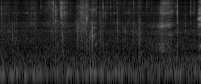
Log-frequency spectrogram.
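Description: Green, unripe luffa skin being torn and peeled by hand off the fibrous sponge inside: scattered faint crackles and snaps over a low steady rumble.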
